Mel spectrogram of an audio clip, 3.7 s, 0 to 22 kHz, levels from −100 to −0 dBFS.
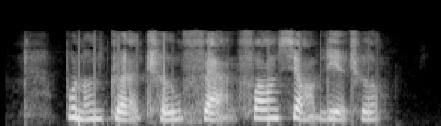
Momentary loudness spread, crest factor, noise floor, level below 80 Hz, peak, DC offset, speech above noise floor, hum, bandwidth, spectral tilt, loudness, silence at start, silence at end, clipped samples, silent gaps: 7 LU; 16 dB; -48 dBFS; -52 dBFS; -2 dBFS; under 0.1%; 30 dB; none; 8.2 kHz; -4 dB/octave; -18 LUFS; 0.2 s; 0.5 s; under 0.1%; none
